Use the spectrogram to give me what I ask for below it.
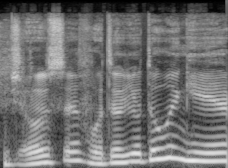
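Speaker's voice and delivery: put-on German accent. Retelling what a friend's unhappy mom said to them, Mrs. Groves in bad German accent. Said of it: "his attempt at a German accent".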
